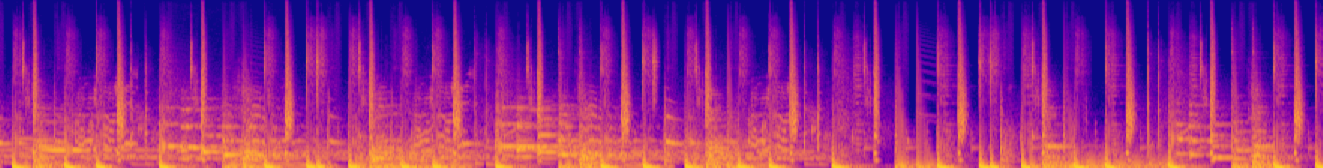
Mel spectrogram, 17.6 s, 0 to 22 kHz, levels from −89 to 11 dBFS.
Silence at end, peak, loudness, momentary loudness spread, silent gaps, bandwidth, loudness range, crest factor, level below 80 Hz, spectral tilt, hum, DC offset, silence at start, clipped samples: 0 s; 0 dBFS; -11 LUFS; 6 LU; none; 14.5 kHz; 2 LU; 8 dB; -10 dBFS; -6 dB/octave; none; under 0.1%; 0 s; 10%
